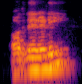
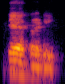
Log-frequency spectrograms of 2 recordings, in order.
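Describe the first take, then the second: First: "Are they ready?" rising sharply on "ready"; question intonation. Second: "They are ready." low, falling on "ready"; statement intonation. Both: Shown as a demonstration. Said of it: "change the intonation a little bit".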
